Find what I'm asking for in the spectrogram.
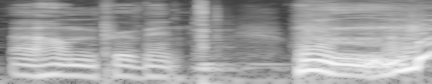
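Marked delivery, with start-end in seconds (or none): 1.5-2.1 loud questioning sitcom grunt; big grunt from the chest; Tim Allen. Acted. Comedian showing his only stage impression, Tim Allen grunt. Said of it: "which is only Tim Allen from, uh, Home Improvement".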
